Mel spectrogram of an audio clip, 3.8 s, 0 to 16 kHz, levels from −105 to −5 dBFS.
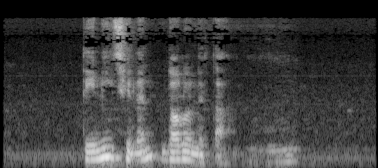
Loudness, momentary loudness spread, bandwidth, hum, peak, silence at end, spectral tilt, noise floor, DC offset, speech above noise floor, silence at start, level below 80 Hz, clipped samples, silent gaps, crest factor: -26 LUFS; 22 LU; 11.5 kHz; none; -10 dBFS; 0.8 s; -5 dB/octave; -61 dBFS; under 0.1%; 35 dB; 0.85 s; -56 dBFS; under 0.1%; none; 20 dB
